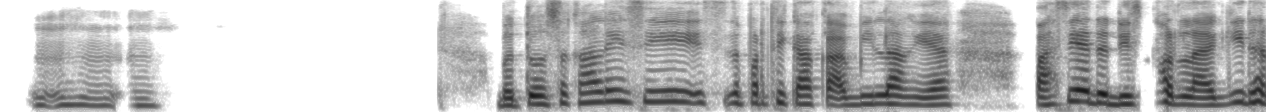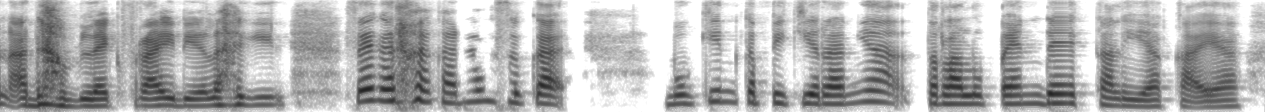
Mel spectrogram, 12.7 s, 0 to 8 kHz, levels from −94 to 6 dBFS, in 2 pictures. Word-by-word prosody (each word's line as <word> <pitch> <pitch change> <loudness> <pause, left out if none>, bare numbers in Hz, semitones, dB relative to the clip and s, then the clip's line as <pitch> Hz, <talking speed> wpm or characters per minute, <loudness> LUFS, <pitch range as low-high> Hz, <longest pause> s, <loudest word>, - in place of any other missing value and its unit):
Heeh 200 +1 -11 0.3
heeh. 185 -2 -15 1.7
Betul 220 +4 +4
sekali 265 +5 0
sih, 285 -2 -1
seperti 250 +1 -2
Kakak 215 -4 +3
bilang 225 -1 +2
ya, 205 +1 +1 0.4
pasti 210 +9 +2
ada 270 -4 +8
diskon 220 +1 +2
lagi 200 +7 +3
dan 285 - +5
ada 190 -1 +3
Black 180 +1 0
Friday 180 0 -1
lagi. 205 0 -4 0.3
Saya 310 -10 +3
kadang-kadang 295 -3 -1
suka 240 -4 0 0.5
mungkin 235 +6 -9
kepikirannya 250 +1 -3
terlalu 230 -1 0
pendek 240 +2 -1
kali 185 -4 -5
ya, 165 0 -3
Kak, - - -5
ya. 160 +2 -5
230 Hz, 135 wpm, -18 LUFS, 200-255 Hz, 1.7 s, ada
